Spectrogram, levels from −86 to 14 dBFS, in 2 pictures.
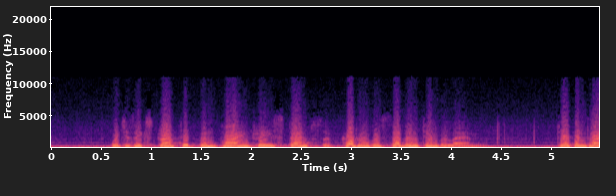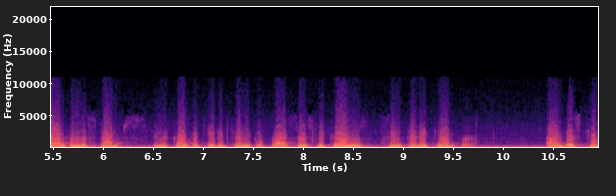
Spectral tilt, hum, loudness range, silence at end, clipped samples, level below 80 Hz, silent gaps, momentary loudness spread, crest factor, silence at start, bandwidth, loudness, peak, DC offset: -9 dB/octave; none; 1 LU; 0 s; under 0.1%; -36 dBFS; none; 15 LU; 12 dB; 0 s; 8.6 kHz; -19 LUFS; -6 dBFS; under 0.1%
